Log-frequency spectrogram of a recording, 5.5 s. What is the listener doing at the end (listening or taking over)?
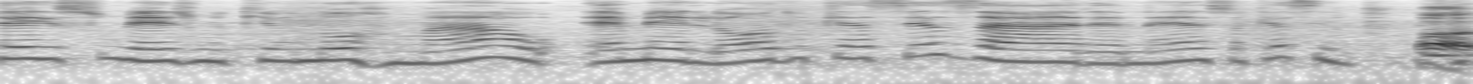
taking over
